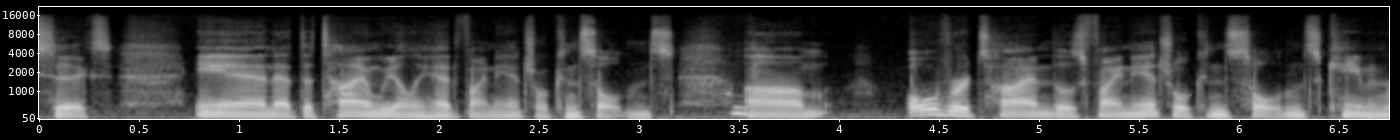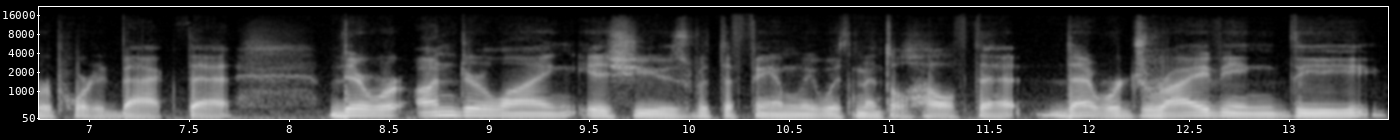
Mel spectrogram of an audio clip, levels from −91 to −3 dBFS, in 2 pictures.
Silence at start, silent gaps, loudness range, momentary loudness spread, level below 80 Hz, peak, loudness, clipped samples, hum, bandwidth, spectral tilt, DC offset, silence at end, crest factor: 0 s; none; 2 LU; 7 LU; -48 dBFS; -6 dBFS; -22 LUFS; under 0.1%; none; 14.5 kHz; -7 dB/octave; under 0.1%; 0 s; 14 dB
